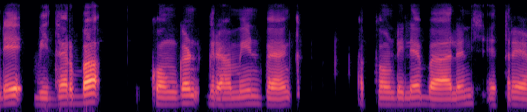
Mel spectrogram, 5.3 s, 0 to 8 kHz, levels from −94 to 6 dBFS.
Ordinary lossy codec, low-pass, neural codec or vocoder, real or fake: Opus, 24 kbps; 7.2 kHz; vocoder, 44.1 kHz, 128 mel bands every 512 samples, BigVGAN v2; fake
